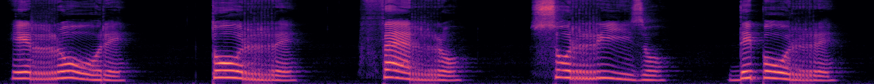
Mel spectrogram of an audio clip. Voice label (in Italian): R polivibrante doppia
